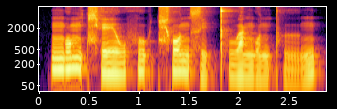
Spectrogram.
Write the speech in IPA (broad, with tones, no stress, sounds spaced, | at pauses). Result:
ŋ o˥˩ m t͡ɕʰ eː˧ w h u˦˥ ʔ t͡ɕʰ o˥˩ n s i˨˩ t̚ pʰ u˧ a̯ ŋ o˧ n pʰ ɯ˩˦ ŋ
